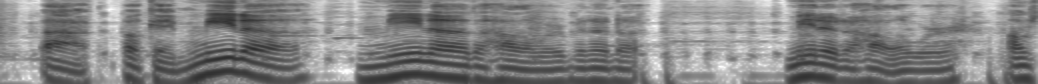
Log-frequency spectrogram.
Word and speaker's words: Mina the Hollower: I don't know how you pronounce that. Hold on. Let me just hear it real quick. Mina the hollower is Ah, okay. Mina Mina the hollower.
